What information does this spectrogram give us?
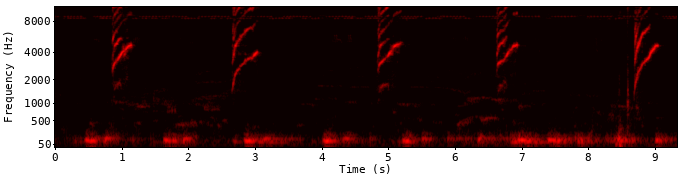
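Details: Canary, a former contest bird, giving short high upward-sweeping chirps about every two seconds, separated by quiet gaps with a low background hum.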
